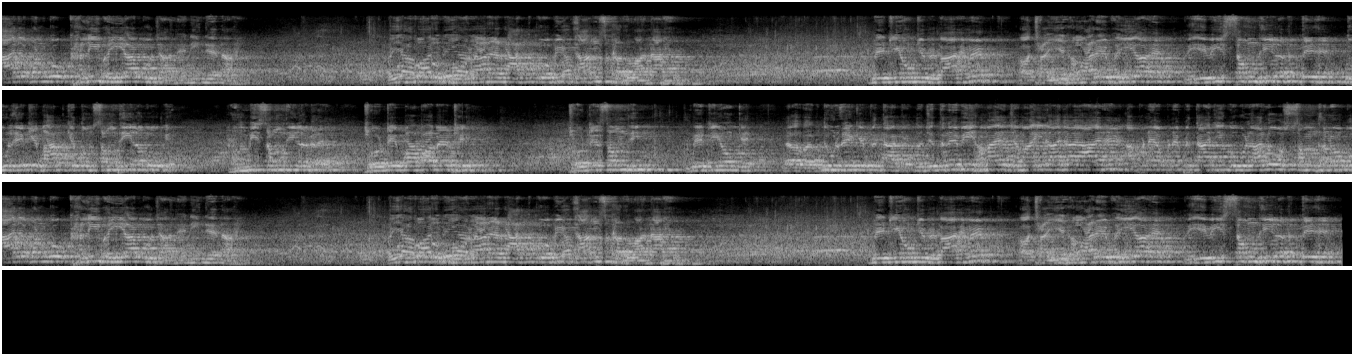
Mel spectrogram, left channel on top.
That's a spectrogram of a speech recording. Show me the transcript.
अपन को खली भैया को जाने नहीं देना है, भैया तो भोगना है, रात को अभी डांस करवाना है बेटियों के विवाह में। अच्छा, ये हमारे भैया हैं, तो ये भी समधी लगते हैं, दूल्हे के बाप के तुम समधी लगोगे, हम भी समधी लग रहे। छोटे पापा बैठे, छोटे समधी बेटियों के, दूल्हे के पिता के। तो जितने भी हमारे जमाई राजा आए हैं, अपने अपने पिताजी को बुला लो, समधनों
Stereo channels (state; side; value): drops out; right; at 13.4 s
